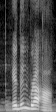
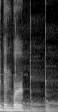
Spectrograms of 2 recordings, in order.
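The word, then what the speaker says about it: Edinburgh: itinama nila ito na common mistake raw talaga na dapat daw ay Eden bra at hindi edinburg habang nasa naman ay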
